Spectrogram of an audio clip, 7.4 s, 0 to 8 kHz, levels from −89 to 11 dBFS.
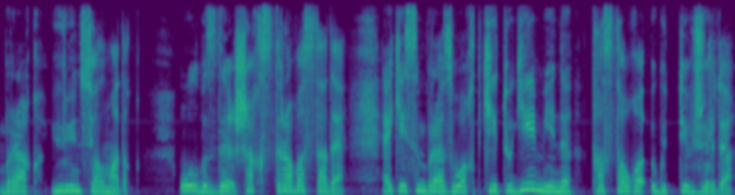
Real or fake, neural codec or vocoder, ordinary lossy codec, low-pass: real; none; none; none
